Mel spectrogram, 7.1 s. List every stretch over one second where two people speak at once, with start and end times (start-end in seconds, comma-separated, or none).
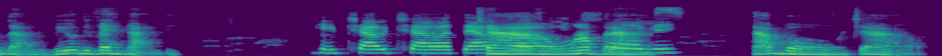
3.6-5.1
